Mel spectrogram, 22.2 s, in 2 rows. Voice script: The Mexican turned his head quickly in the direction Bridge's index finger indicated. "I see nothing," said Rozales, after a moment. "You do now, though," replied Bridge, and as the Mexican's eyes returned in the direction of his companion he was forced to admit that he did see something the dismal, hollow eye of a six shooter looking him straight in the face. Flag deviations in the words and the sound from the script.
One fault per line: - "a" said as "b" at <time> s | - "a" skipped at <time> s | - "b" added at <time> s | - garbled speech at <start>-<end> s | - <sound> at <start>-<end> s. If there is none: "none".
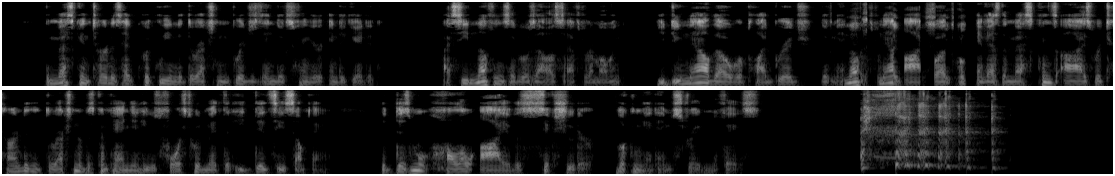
- garbled speech at 8.2-9.6 s
- laugh at 19.7-21.2 s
